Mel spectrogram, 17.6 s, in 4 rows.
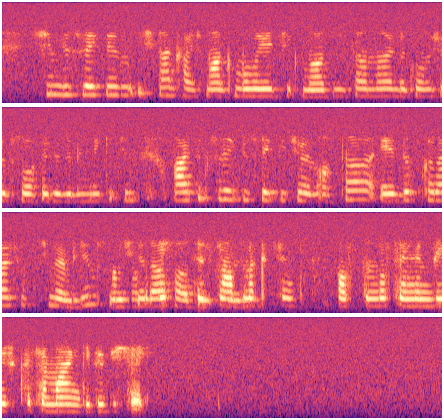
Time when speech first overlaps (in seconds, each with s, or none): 9.9 s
